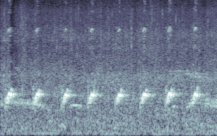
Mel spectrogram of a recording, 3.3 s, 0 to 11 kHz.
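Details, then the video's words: Female white-breasted waterhen calling: short, hoarse calls around a thousand cycles, repeated steadily about every 0.4 seconds, with no other clear sounds. "Chim Cuốc Mái Kêu"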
